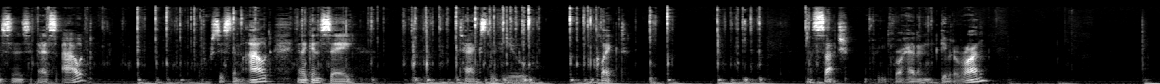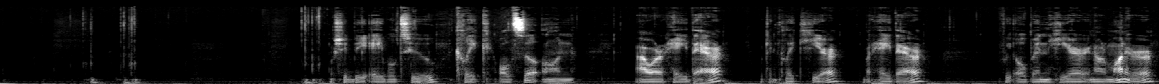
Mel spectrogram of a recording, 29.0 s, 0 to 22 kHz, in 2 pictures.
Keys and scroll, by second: 2.9 Return, 10.2 super+s, 14.3 super+s, 16.0 ctrl+r.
